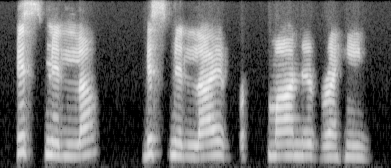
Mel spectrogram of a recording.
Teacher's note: अपने हा को भी हल्क के दरमियानी हिस्से से अदा करना है। अपनी 2 उंगलियां रख सकते हैं जहाँ पे वो आडम जाफल होता है, जहाँ पे बच्चों के नहीं लड़के बड़े हो रहे हों तो हड्डी उभरती है थोड़ी सी गले में, वहां पे आप अगर अपना हाथ रखेंगे तो आपको बहुत आसानी के साथ हा निकल आएगी।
